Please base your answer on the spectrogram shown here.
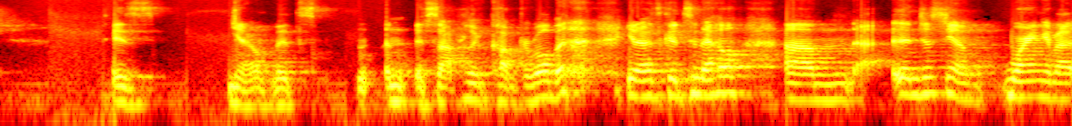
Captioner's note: chuckle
